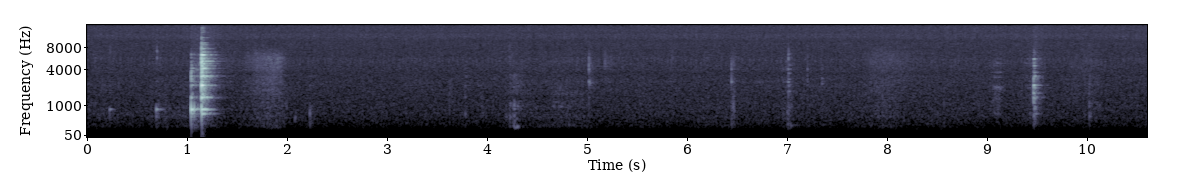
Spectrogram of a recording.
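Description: A plastic bottle is handled and knocks lightly.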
